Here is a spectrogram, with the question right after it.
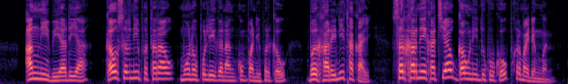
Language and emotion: Bodo, angry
